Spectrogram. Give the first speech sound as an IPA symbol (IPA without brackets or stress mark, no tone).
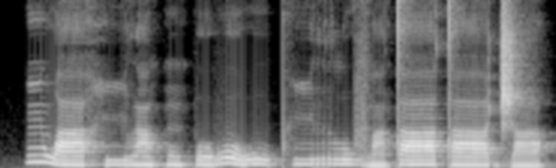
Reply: ĩ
